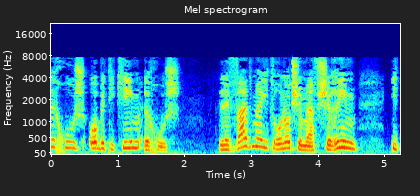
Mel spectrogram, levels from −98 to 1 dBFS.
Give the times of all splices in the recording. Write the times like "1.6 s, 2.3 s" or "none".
1.4 s, 3.6 s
